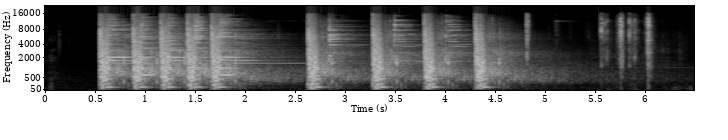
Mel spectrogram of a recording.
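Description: A ported CZ pistol fires a rapid string of loud, close gunshots, first in a quick cluster of five, then several more spaced shots, each ringing out with a metallic clang and decaying echo before fainter hits at the end.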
